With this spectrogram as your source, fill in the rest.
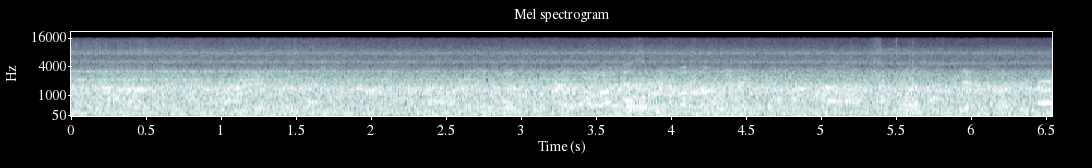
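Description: A train's wheels rumble on the track.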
